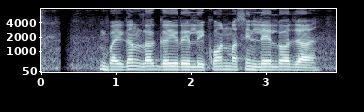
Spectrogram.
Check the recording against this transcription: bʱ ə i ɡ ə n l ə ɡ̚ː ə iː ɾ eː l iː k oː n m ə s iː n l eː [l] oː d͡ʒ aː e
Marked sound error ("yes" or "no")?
no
